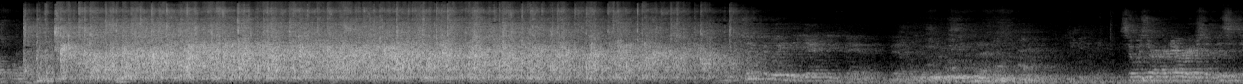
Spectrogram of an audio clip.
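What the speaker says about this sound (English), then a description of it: "So can we give a warm round of applause for all?" A large audience at a military change of command ceremony applauds steadily and loudly for about seven seconds, then the clapping fades into a quieter room with scattered voices and murmuring.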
